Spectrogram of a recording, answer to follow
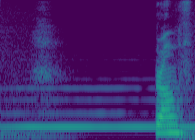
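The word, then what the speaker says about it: Gromph: because it sounded like Ralph and I just wanted to be sure it's not Ralph.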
